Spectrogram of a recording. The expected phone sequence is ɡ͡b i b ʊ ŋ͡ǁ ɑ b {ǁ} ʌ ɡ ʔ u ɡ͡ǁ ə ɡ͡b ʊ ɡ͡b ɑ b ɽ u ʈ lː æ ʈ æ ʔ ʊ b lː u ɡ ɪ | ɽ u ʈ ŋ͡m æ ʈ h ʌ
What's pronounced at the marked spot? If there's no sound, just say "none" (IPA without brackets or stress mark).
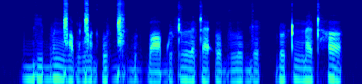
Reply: ŋ͡ǁ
